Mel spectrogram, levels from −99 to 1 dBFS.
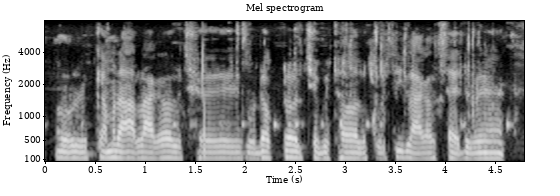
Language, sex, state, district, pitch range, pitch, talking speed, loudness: Maithili, male, Bihar, Saharsa, 120-130 Hz, 125 Hz, 175 wpm, -17 LUFS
